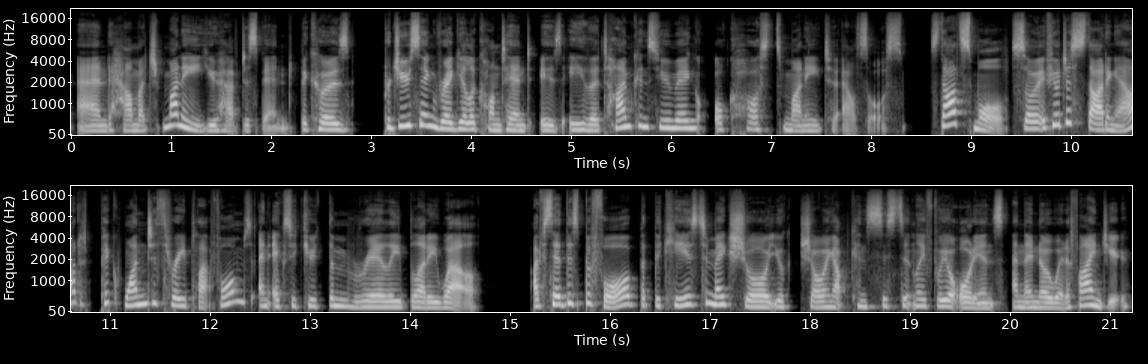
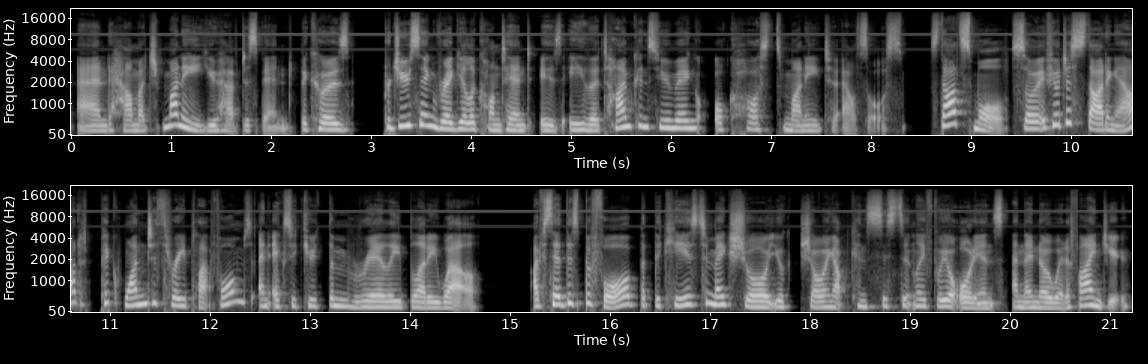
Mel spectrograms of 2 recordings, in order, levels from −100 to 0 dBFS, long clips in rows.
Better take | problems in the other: first | high-pitched whine; faint; throughout; 9.5 kHz, 30 dB below the speech

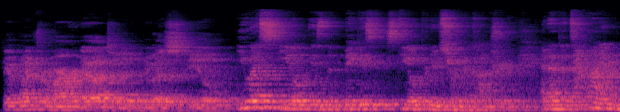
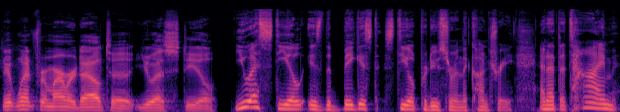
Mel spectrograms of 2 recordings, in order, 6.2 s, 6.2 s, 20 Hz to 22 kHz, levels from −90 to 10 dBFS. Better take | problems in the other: second | off-mic speech; far // room echo; strong; dies away in 1.4 s

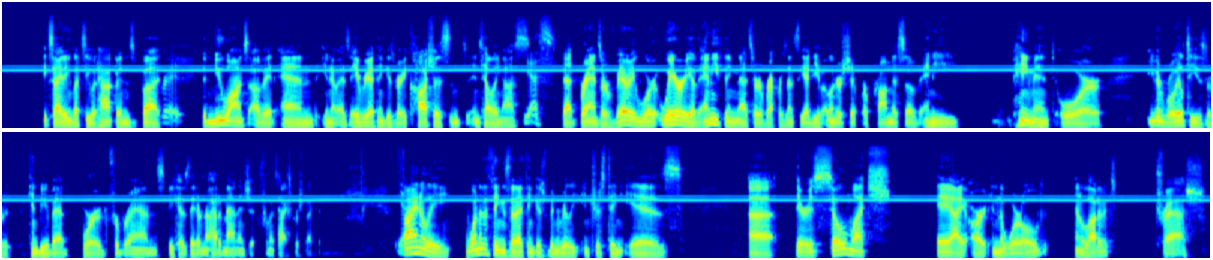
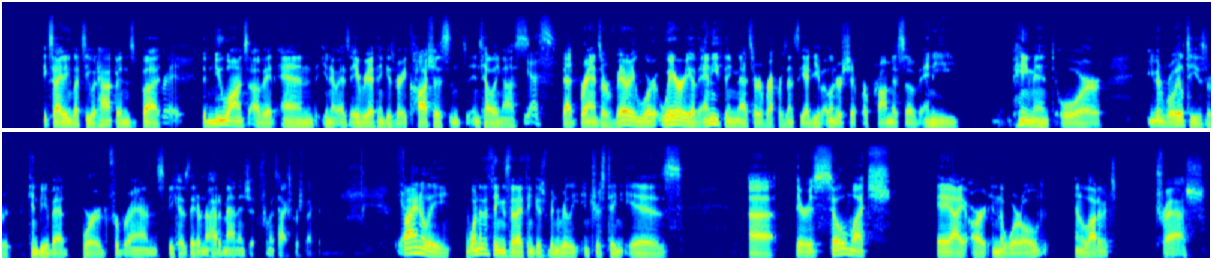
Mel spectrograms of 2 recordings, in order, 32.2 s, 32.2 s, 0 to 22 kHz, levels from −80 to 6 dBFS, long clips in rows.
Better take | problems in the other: second | high-pitched whine; noticeable; throughout; 2.5 kHz, 15 dB below the speech

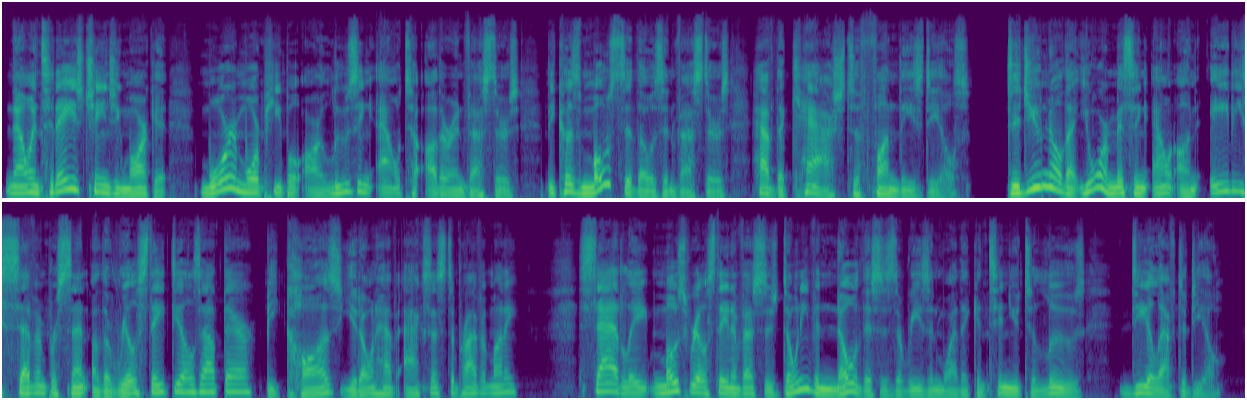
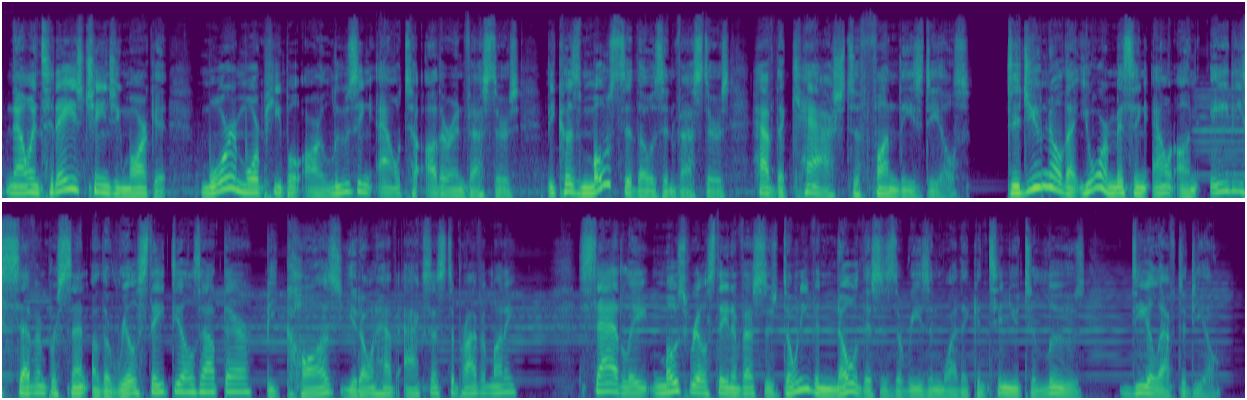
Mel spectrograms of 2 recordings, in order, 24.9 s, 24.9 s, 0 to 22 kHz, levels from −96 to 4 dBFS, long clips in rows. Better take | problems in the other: first | background music; faint; throughout; 25 dB below the speech

